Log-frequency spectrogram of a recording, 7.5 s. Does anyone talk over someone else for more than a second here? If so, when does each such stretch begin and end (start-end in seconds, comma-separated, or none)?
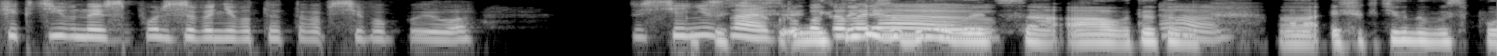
3.4-5.0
